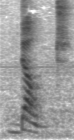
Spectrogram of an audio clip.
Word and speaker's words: doubt: the third word is doubt over here b is silent and now the fourth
